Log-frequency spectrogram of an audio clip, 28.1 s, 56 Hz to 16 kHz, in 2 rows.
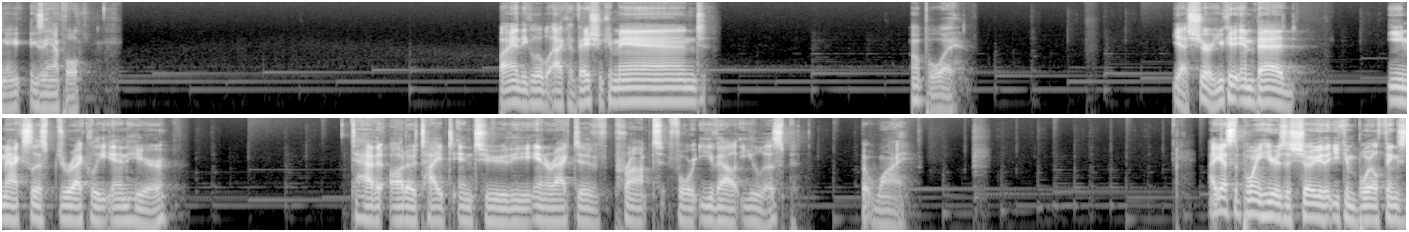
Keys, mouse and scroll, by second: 0.5 j, 8.2 k, 9.9 l, 11.0 j, 12.0 h, 12.7 j, 13.0 h, 21.8 j, 25.8 k, 27.5-28.0 typing.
